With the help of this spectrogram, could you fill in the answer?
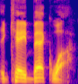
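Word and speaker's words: Québécois: Oh, he says it the way it's pronounced, Quebecois. – Okay. – Quebecois. – Okay. – Which is right. It looks like toi.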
